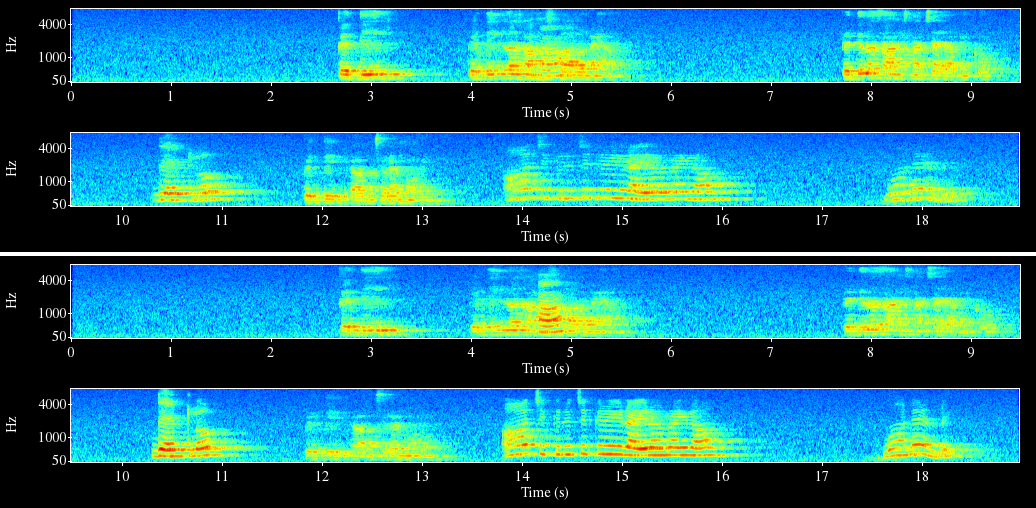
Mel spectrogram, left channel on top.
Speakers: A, on the left (about 55°); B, on the right (about 70°).
A: పెద్ది పెద్ది లా సాంగ్స్
B: ఆ
A: బాగున్నాయా పెద్ది లో సాంగ్స్ నచ్చాయా మీకు
B: దేంట్లో
A: పెద్ది రామ్ చరణ్ మూవీ
B: ఆ చిక్కిరి చిక్కిరి రైరా రైరా బాగున్నయండి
